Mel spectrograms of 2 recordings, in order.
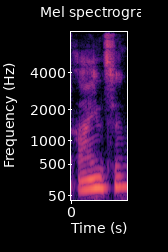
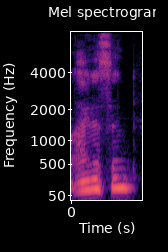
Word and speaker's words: Ineson: This is the way that I think it's pronounced. Ineson, not Ineson. Uh, you know who he is.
